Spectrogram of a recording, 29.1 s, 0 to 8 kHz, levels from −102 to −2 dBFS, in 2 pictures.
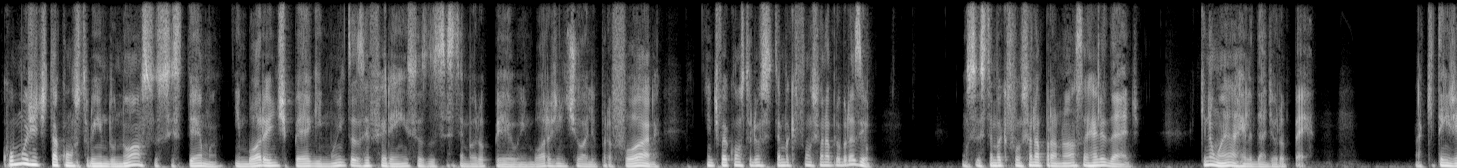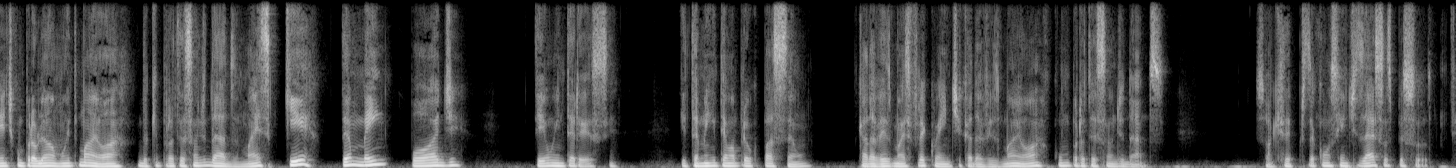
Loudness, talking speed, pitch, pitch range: -20 LUFS, 185 wpm, 115 Hz, 95-130 Hz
